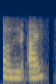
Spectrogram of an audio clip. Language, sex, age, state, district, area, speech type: Marathi, female, 18-30, Maharashtra, Beed, urban, conversation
